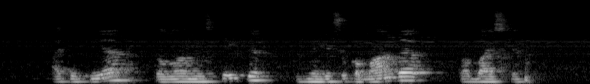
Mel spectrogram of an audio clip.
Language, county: Lithuanian, Vilnius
